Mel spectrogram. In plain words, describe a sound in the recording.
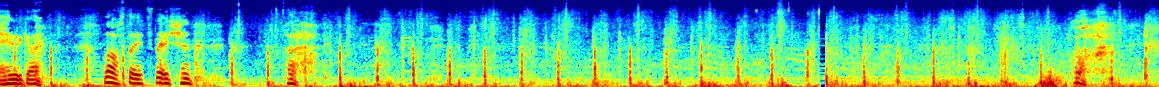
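Footsteps thud steadily on a path as someone runs.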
